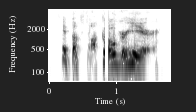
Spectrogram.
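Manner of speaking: high, drawn-out, slowly stretched catchphrase. Doing a requested impression of the Get over here line, imitating Ed Boon. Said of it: "I'll do a variation. Uh, that Ed Boon did".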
